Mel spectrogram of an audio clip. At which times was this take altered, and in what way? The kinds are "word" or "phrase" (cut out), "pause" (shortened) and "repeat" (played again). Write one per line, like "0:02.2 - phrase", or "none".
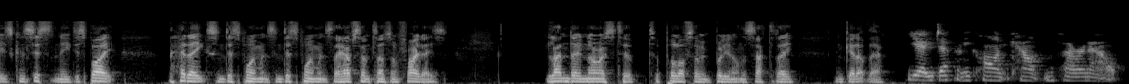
0:02.7 - repeat
0:06.1 - phrase
0:08.9 - pause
